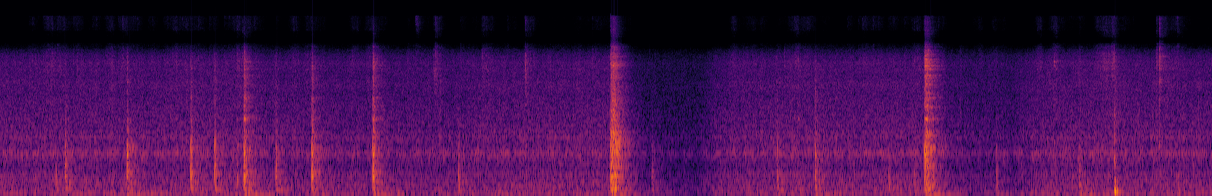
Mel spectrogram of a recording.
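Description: Wheat-flour dough being kneaded by hand in a steel bowl: irregular knocks and thuds as the dough is pressed and the bowl shifts, with two louder knocks about halfway through and again a few seconds later, over a steady background noise.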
